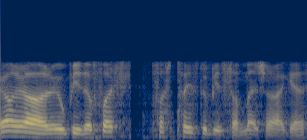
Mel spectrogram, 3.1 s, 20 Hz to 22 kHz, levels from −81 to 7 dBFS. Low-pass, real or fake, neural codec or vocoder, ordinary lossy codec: 3.6 kHz; fake; codec, 16 kHz, 4 kbps, X-Codec, WavLM features, trained on Multilingual LibriSpeech; none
